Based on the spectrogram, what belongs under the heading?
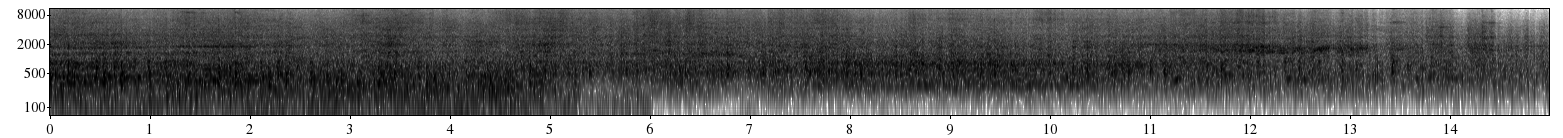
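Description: E217 series electric commuter train pulling out and picking up speed past the platform, its wheels clattering over the rail joints. The heavy low rumble falls away about six seconds in, leaving a lighter running noise as the cars draw off.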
